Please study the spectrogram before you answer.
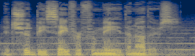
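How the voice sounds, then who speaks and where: Actor as a low-voiced, solemn heroic man. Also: fairly quick, music in the background, close to an everyday voice. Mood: calm, resolute. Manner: formal, composed. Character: solemn, resolute heroic male warrior monk. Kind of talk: video game dialogue acting.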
